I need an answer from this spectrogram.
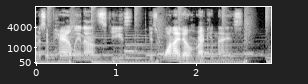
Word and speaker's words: Natsuki: The girl with the sour attitude whose name is apparently Natsuki is one I don't recognize. I know I say Natsuki, but it's actually pronounced Natsuki. I just prefer to say Natsuki.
